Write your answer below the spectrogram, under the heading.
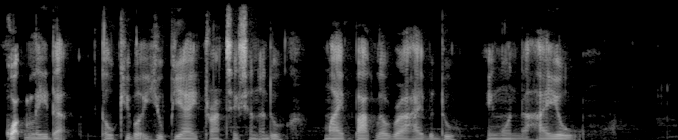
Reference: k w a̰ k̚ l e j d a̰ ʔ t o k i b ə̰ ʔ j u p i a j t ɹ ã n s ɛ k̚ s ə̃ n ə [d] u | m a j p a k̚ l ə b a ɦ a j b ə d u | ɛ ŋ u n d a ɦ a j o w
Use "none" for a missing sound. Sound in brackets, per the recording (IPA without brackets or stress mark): d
